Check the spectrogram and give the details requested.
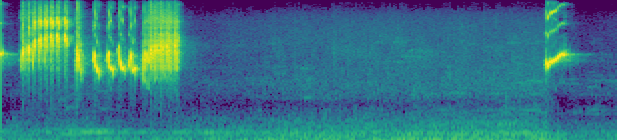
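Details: Orange-headed thrush, a kept bird, pours out a rich jumble of fast trills and looping whistled notes for under two seconds, then falls silent before one upslurred whistle.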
